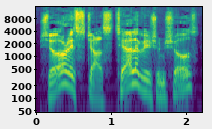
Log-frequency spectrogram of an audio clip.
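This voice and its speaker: A man's voice: on the high side, big pitch swings, unhurried, creaky, pushed and bright, slightly rough, dry recording, exaggerated voice. An actor playing a nervous, prim and polite criminal henchman who speaks formally in a video game. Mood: uneasy. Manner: formal, precise wording.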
